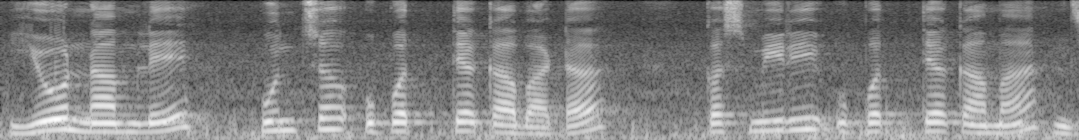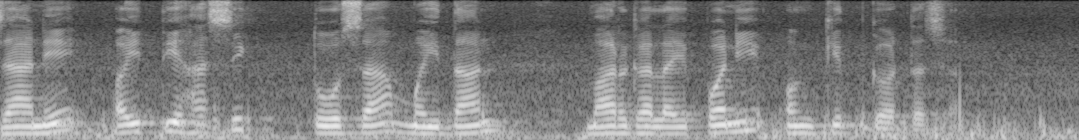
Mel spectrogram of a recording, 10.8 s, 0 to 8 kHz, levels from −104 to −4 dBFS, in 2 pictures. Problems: none marked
